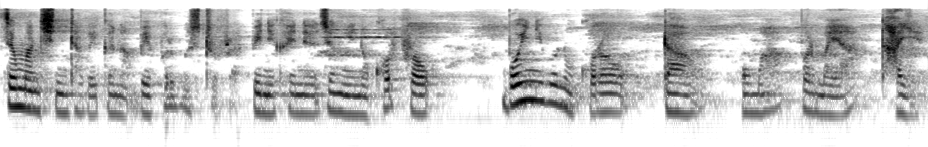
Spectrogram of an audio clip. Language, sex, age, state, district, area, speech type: Bodo, female, 60+, Assam, Chirang, rural, spontaneous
